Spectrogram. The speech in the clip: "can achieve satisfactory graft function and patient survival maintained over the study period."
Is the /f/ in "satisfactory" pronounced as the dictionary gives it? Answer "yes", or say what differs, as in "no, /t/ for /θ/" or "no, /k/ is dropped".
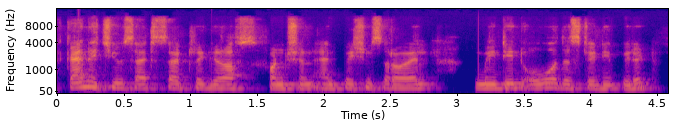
no, /f/ is dropped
